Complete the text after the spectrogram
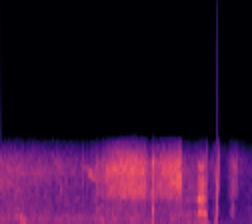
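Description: Cardboard rustles as a dog moves in a box.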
